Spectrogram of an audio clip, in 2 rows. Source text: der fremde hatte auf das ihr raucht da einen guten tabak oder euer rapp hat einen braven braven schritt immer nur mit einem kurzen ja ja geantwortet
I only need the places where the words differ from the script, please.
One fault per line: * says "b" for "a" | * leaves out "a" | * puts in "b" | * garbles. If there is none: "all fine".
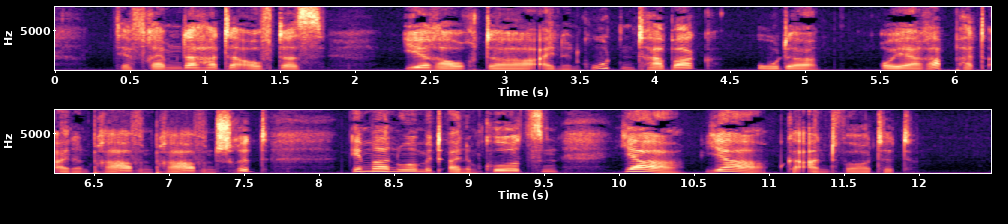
all fine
